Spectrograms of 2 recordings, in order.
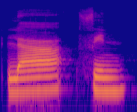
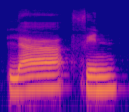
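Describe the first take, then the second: The two takes are said the same way.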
